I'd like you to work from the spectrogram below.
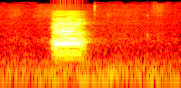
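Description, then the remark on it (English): A single short, loud honk like a goose or duck call, lasting under a quarter second, bright and nasal, standing alone against a quiet low background hum. “I've been quacked, okay. And you've been quacked. Or honked.”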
